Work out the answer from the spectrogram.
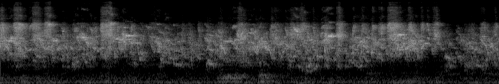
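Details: Budgerigars chattering: a dense, continuous mix of scratchy warbles, squeaky chirps and short squawks from several overlapping birds, fading slightly toward the end.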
